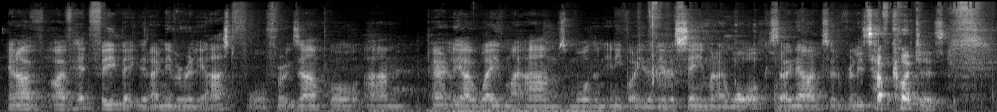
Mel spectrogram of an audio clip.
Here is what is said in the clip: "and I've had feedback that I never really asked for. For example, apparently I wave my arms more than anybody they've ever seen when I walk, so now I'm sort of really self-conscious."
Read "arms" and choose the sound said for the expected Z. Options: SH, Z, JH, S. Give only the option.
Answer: Z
